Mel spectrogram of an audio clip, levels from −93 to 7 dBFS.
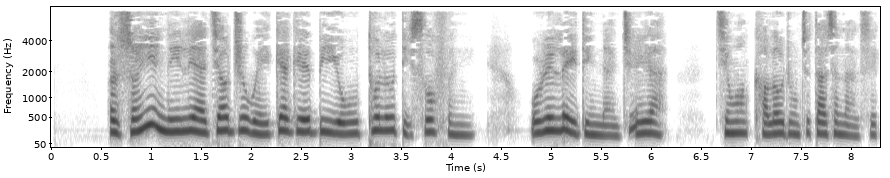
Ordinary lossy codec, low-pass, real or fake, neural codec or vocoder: MP3, 32 kbps; 7.2 kHz; fake; codec, 16 kHz in and 24 kHz out, 0.4 kbps, LongCat-Audio-Codec, two codebook decoder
